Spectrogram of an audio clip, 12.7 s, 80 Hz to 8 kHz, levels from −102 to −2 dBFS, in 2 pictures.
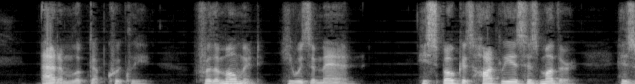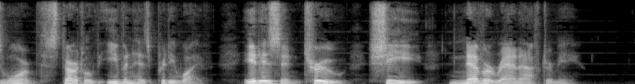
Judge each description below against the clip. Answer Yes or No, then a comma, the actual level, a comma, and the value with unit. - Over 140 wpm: Yes, average, 155 wpm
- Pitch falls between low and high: No, low, 130 Hz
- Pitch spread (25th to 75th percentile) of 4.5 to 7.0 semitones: Yes, wide, 5.6 semitones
